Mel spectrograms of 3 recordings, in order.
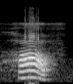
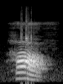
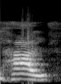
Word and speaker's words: half: Now spelling of half, HALF, half, in this spelling letter L is silent, इस spelling में letter L जो है वो silent है, इसे हम क्या पढ़ेंगे? हाफ, ना कि हाल्फ।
